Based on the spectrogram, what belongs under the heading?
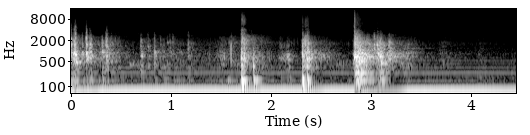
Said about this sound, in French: Elle l'entend qui descend des escaliers. Une porte s'ouvre.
